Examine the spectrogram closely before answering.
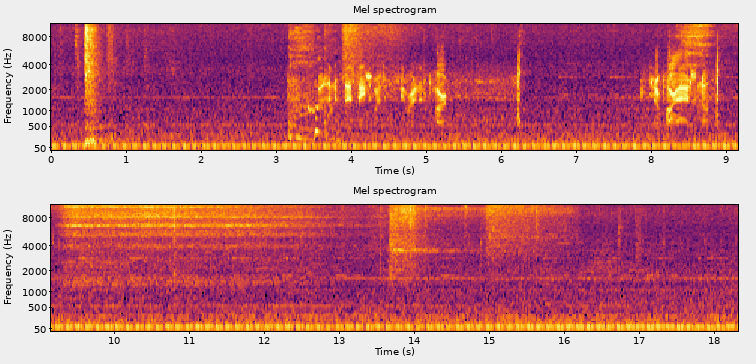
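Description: A train engine rumbles steadily close by.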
